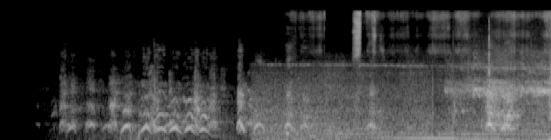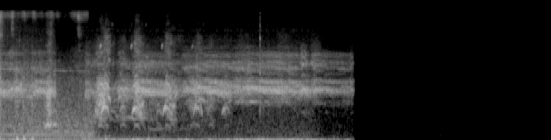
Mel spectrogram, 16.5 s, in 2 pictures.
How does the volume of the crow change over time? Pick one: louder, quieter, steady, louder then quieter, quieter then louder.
steady.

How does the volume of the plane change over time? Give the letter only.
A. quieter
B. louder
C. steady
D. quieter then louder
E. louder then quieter
C.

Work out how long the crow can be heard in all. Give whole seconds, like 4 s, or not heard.
7 s.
